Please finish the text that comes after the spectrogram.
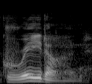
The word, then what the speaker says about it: Gradon: It's spelled like radon, but Gradon.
